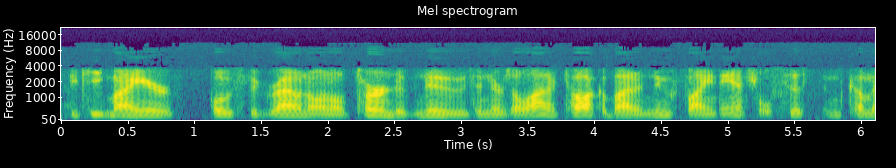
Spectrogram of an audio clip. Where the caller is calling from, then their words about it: Ohio, United States; I'm calling from Ohio.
